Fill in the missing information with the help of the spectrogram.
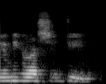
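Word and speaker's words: university: इसका उच्चारण होता है यूनिवर्सिटी। यूनिवर्सिटी और यूनिवर्सिटी का मीनिंग होता है विश्व विधान। विश्व विद्यालय यहां यूनिवर्सिटी में यू एक वोवेल स्वर और इसकी साउंड में आई से स्टार्ट होती है।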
